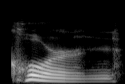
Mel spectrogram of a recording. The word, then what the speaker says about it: corn: heard pop and making a k corn and then it goes to the in position corn so that you can hear the r corn on the cob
